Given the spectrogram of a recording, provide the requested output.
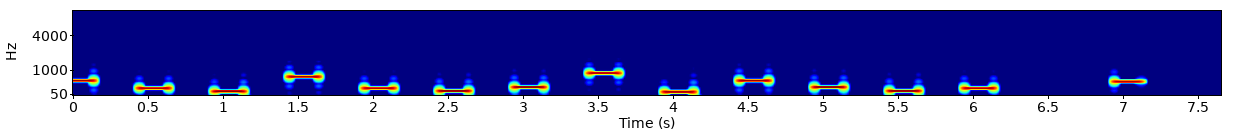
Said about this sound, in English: Diana Deutsch calls this the phenomena of the mysterious melody. A series of notes played an octave apart come across as just beeps, completely indiscernible as a melody.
